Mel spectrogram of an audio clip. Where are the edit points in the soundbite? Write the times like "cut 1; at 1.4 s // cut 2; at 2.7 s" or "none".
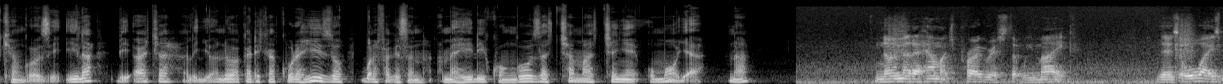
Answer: cut 1; at 1.0 s // cut 2; at 3.5 s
